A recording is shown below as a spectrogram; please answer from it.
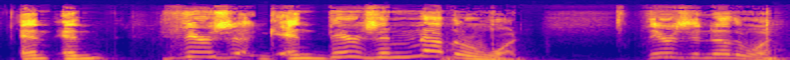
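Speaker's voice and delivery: high, excited pointing out; eager, high voice spotting it. Real, not acted. Host spotting a cop car on air, excited.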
